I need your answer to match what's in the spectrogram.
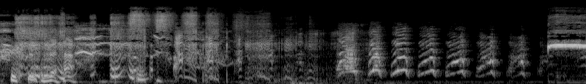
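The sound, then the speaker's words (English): Rhythmic, bursting laughter fills most of the stretch, then a loud, steady whistle tone blown to call a pause cuts in sharply right at the end, short and piercing. “He's usually quicker on the whistle.”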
